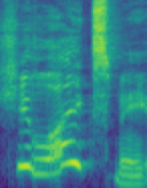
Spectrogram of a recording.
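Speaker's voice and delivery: goofiest very high, silly voice. Retelling the movie's last line, Vic looking at the camera: Vic's goofy voice. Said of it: "in the goofiest voice".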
